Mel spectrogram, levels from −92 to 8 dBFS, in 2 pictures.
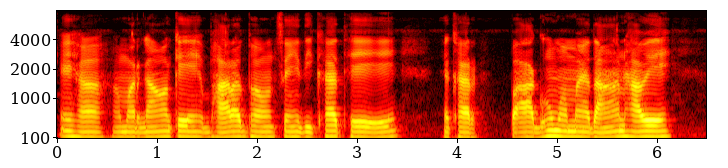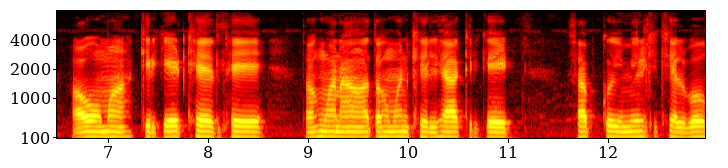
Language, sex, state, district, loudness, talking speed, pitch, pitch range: Chhattisgarhi, male, Chhattisgarh, Korba, -18 LUFS, 130 wpm, 120 Hz, 115-120 Hz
